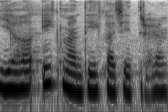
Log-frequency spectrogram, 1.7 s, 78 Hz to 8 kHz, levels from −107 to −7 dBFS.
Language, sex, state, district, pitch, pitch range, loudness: Hindi, female, Jharkhand, Deoghar, 195 Hz, 185-210 Hz, -14 LUFS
